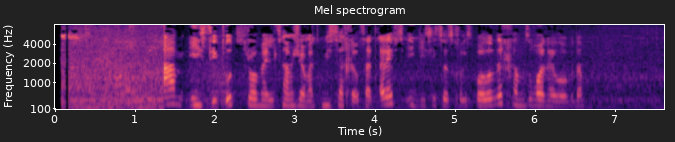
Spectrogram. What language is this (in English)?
Georgian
